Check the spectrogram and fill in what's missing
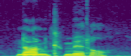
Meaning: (adjective) Tending to avoid commitment; lacking certainty or decisiveness; reluctant to give out information or show one's feelings or opinion
- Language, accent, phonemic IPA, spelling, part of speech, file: English, US, /ˌnɑnkəˈmɪtl̩/, noncommittal, adjective / noun, En-us-noncommittal.ogg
